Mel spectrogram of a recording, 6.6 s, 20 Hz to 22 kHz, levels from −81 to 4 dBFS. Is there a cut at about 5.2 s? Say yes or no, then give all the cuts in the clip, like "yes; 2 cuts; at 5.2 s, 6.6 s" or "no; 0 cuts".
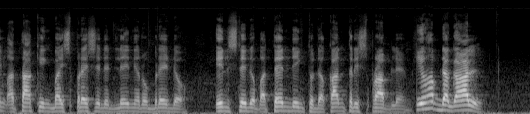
yes; 1 cut; at 5.2 s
